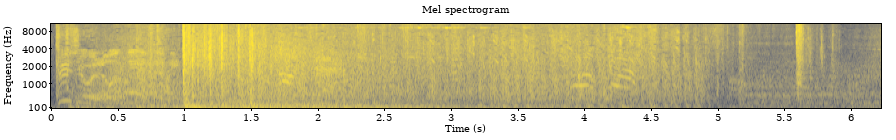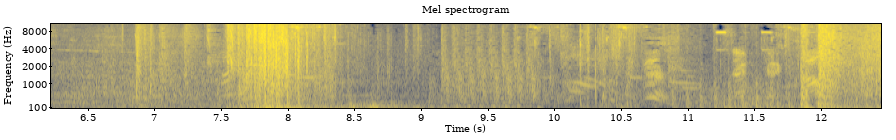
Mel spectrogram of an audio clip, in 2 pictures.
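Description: Gunfire bursts out in rapid shots.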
